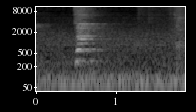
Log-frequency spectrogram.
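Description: A man lets out a short, sharp shout.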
